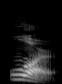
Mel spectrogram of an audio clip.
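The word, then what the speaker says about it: 味儿: 나아가 얼 이성 발음으로 성조가 안 나고 얼 경성 처리함에 다시 한번 주의하시기 바랍니다. 따라서 우얼, 우얼이라고 발음하죠.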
